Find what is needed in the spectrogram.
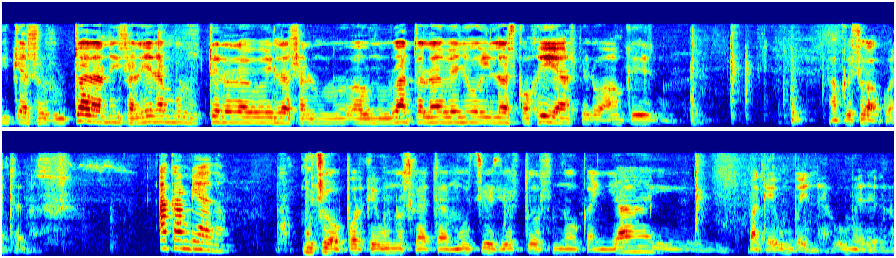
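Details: Adult man after an ischaemic stroke, with impaired comprehension and invented words forming jargon; Wernicke's aphasia (fluent jargon speech).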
